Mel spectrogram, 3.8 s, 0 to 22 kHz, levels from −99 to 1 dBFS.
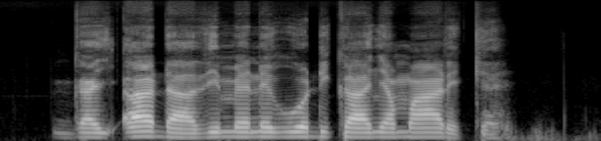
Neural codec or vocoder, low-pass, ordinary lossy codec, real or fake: codec, 44.1 kHz, 7.8 kbps, Pupu-Codec; none; none; fake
